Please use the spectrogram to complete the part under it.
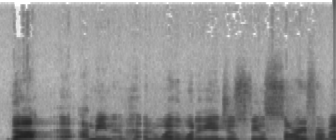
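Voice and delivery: normal talking voice

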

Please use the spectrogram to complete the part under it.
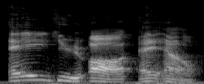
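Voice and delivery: A U R A L spelled letter by letter, slowly. Shown as a demonstration. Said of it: "Relating to the ear".

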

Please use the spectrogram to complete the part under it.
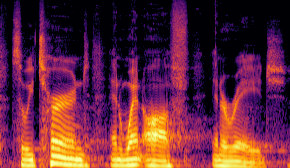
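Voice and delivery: usual speaking voice

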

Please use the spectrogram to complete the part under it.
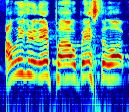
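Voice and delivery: high, loud cheeky comeback; defiant retort. Retold or imitated. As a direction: call it back up with cocky defiance. Defiant reply to shouting neighbour.

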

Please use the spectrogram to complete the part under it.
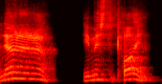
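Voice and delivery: high, impatient no no no; irritated correction. Retold or imitated. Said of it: "And he went".

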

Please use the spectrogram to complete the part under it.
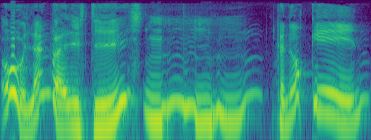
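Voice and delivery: high, loud and slow, huffy and hurt; sulky offended voice. Pretend. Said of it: "Die korrekte Antwort ist also nicht".

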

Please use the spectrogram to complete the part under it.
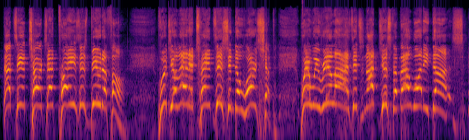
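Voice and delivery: shouted, high revival sermon; preacher shouting to rouse the congregation; full-force preaching. Real, not acted. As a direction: proclaim it in ringing phrases, stretching the last words.

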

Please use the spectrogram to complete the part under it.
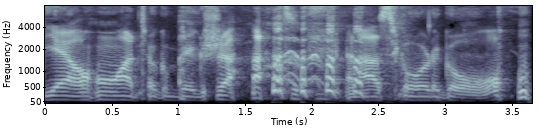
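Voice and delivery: light shy hockey player voice; lightly voiced shy player, half laughing; Chris Butler voice. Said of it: "That's our Chris Butler voice".

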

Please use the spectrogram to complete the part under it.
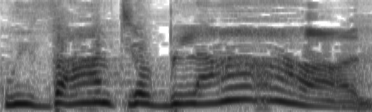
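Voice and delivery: slow Dracula-style vampire with a mock Russian flavor; dressed as vampires at the blood drive, slow and campy. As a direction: drag it out like a hammed-up count. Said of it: "um, vampire".

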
